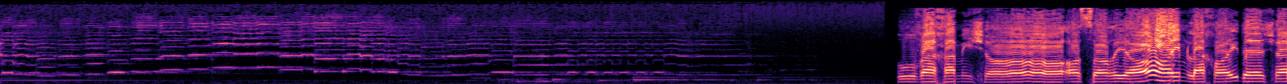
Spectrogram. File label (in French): maftir de souccot ashkenaze; 1er jour de yom tov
